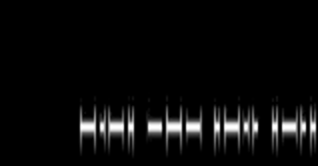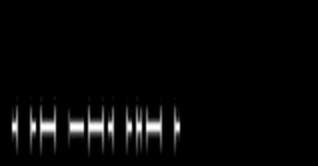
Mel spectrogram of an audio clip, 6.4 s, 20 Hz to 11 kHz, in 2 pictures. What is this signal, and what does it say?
Morse code, heard as a keyed tone, about 25 wpm, 700 Hz. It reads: COLLEAGUE
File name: Nine Letter Words - 25wpm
